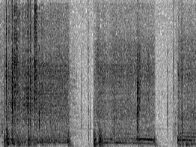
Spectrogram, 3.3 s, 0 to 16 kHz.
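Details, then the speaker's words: 2014 Fiat 500L salvage car, driver's door electric window tested after reconnecting the battery: motor runs in short bursts with a rough scraping drag; cause unconfirmed. "you know what I wonder if that's I thought I might have some of the broken glass in the runner but it hasn't actually got a runner as such as it"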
